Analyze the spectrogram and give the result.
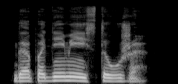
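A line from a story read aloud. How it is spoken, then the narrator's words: Irritated. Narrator (Russian): раздраженно ответил царевич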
